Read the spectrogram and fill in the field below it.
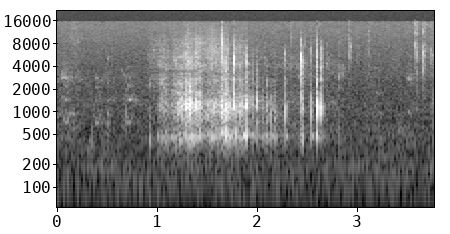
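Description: A duck's feet rustle through dry straw.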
